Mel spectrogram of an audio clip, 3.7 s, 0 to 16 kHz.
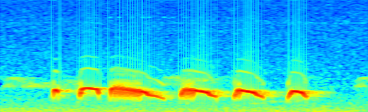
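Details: Lively spotted dove of the kuk-3 calling style delivering a packed coo sequence: one brief opening note followed by five smooth, falling, hollow coos, the long third one drawn out, with a faint low rumble behind.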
